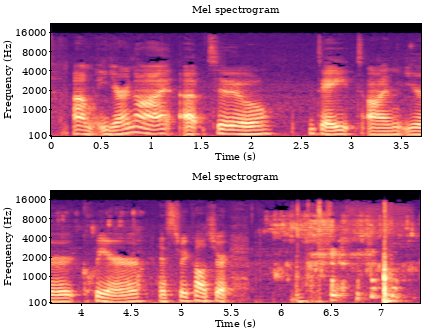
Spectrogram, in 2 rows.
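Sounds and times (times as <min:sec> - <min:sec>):
speech: 0:00.2 - 0:07.0
wine pouring and trickling: 0:03.6 - 0:04.8, 0:05.8 - 0:07.3.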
